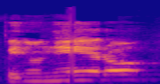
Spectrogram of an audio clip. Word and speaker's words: Pinot Nero: Let's pronounce it in Italian. Pinot Nero, Chardonnay, Pinot Bianco up to 50%, and Erba Mat up to 10%, which is the latest arrival.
